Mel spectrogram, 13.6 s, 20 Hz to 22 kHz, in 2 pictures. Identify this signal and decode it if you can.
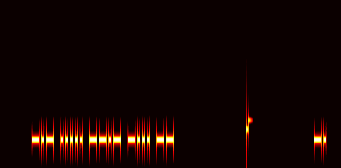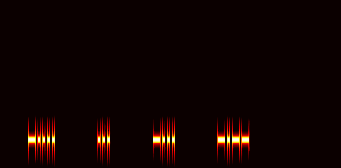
Morse code, heard as a keyed tone, about 25 wpm, spaced as for 13 wpm, 690 Hz. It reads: K5QBM N6SBY
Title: USA Call Signs - 5 Characters - 6x Character Spacing - 25wpm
